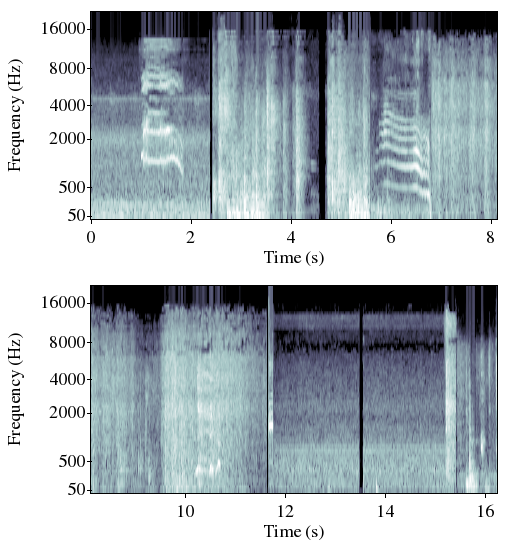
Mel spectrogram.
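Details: Domestic cats from a funny cat compilation: a short harmonic meow near the start and a longer wavering meow midway, broken up by noisy thumps, clatter, rustling and brief human speech.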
